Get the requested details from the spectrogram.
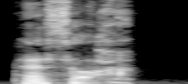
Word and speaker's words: Pesach: To commemorate this historic deliverance and to proclaim the future final deliverance, the Eternal established the Feast of Passover, in Hebrew, Pesach, stress on the E.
